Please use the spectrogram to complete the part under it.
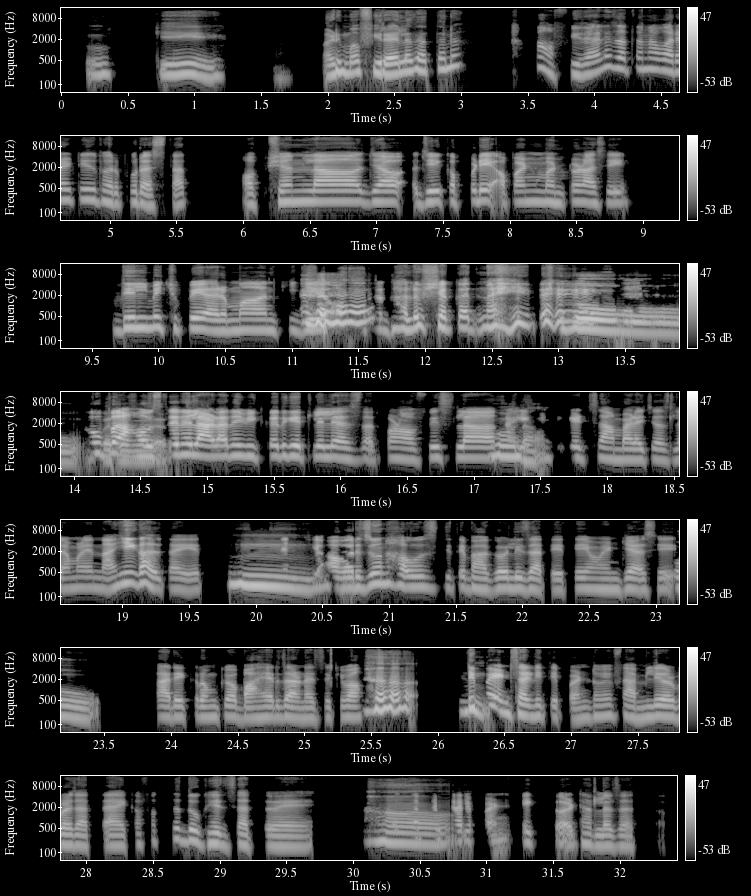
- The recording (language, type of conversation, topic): Marathi, podcast, दररोज कोणते कपडे घालायचे हे तुम्ही कसे ठरवता?
- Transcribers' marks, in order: other background noise; in Hindi: "दिल मे छुपे अरमान"; chuckle; laughing while speaking: "ते"; in English: "एटिकेट"; tapping; chuckle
